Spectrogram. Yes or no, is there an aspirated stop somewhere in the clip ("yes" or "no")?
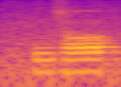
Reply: no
